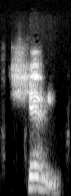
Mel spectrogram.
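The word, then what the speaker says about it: cheveux: So pronounced as Chevy. Okay. Double I, yeah. CH is pronounced as S and double I, E, or double I, you can say, is not spoken here.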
